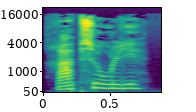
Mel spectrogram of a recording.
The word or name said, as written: rapsolie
